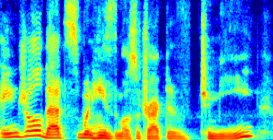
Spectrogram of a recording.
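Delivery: ordinary talk, nothing marked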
